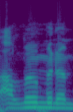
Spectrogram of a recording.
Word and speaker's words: aluminum: i actually saw a video that was outlining the aluminium aluminum thing right and it has apparently in official releases it has been pronounced both ways i think it i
